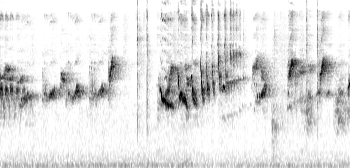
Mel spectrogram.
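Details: White-rumped shama in a singing contest, tail flicking and shifting voices nonstop: mellow, gently wavering whistles give way to a dense burst of fast, chattering, buzzy phrases, then more rounded whistled notes, with occasional clicks.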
